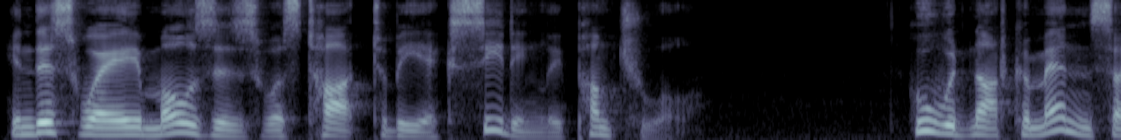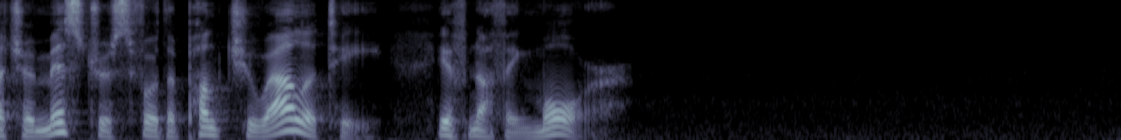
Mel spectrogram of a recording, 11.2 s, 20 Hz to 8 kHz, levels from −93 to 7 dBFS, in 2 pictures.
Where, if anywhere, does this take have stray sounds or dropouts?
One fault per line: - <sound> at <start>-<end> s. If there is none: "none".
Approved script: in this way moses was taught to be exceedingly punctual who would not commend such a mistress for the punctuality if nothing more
none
